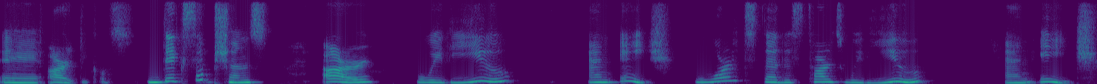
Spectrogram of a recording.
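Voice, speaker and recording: A woman with a Spanish accent at a very slow pace, fairly high-pitched, with ordinary pitch variation. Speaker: English teacher. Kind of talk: online English lesson. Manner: slow, repetitive.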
